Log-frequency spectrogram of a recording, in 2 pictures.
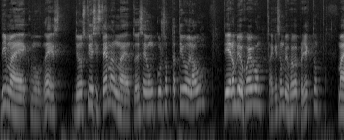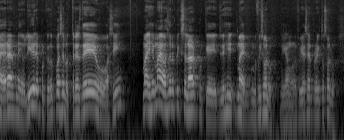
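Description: A man with a Costa Rican accent talks at a very fast pace in a high voice. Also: ordinary pitch variation. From Costa Rica, Guadalajara. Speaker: pixel artist. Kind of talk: casual chat.

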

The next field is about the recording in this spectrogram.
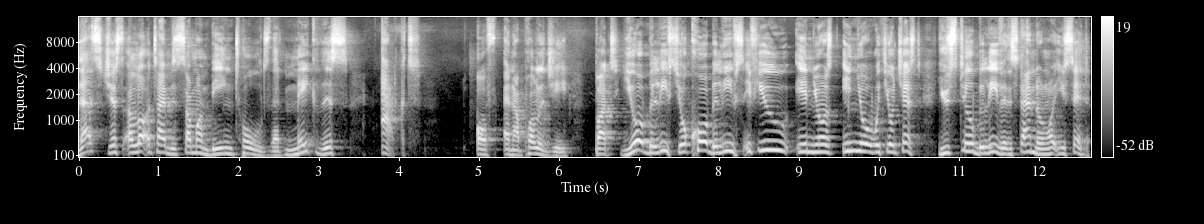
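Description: At a fairly slow pace, a man speaks high-pitched with very wide pitch swings but very even loudness. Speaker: podcast co-host. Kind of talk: casual chat.

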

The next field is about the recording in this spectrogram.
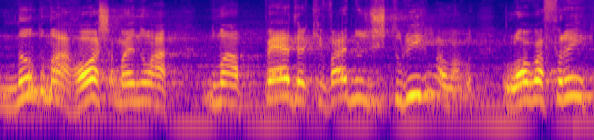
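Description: At a fairly slow pace, a man with an extremely high pitch speaks with ordinary pitch variation, with audible room echo and noticeable background noise. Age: 50s. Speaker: pastor. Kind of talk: sermon.

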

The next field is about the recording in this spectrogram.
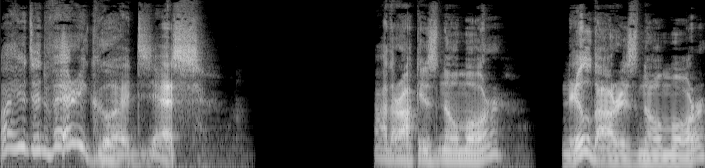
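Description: In a put-on character voice, a man sounds raspy and fairly high-pitched, speaking at a fairly slow pace with long, frequent pauses. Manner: cold, matter-of-fact, condescending.

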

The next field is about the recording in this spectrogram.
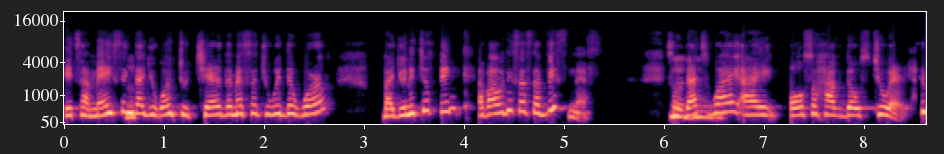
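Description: This woman talks at a fairly quick pace in a Spanish accent, her voice high-pitched with a dark, mellow tone, ordinary pitch variation and very even loudness. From Chile. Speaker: yoga teacher and journalist. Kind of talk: interview.

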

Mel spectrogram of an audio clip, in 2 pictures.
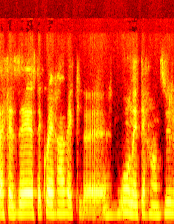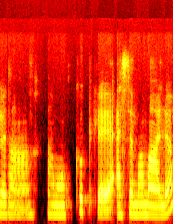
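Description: With a Quebec accent, a woman speaks fairly slowly at a medium pitch, her tone dark and mellow, her intonation monotone and flat. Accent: Québécois French. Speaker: mindfulness teacher and author. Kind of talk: interview.

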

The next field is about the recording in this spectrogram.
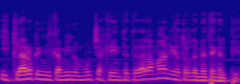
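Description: A man with a fairly high pitch speaks at a very fast pace in a dark, mellow, somewhat breathy tone, his pitch rising and falling in an ordinary way. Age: 30s. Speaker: television presenter. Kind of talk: casual chat.

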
